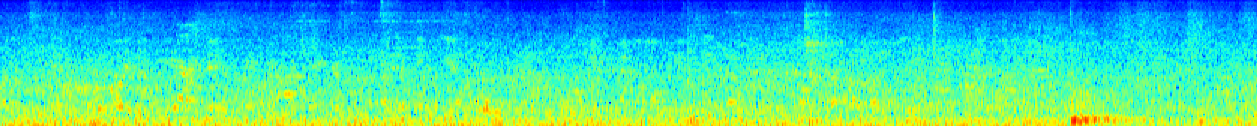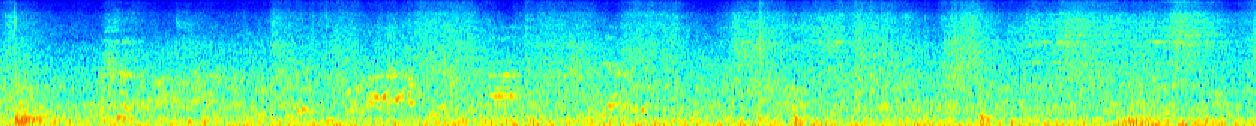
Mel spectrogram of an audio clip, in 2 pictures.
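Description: A knife slices wetly through raw fish flesh.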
